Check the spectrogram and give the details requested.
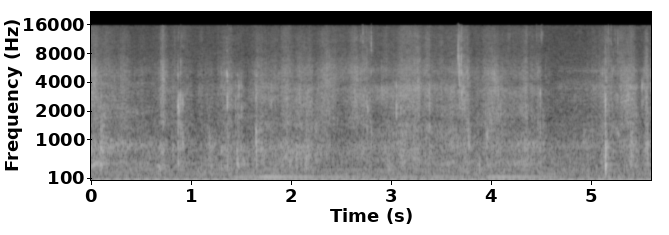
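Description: Close-miked mouth sounds of someone chewing soft pastry with chocolate spread: scattered small wet clicks and smacks, over a faint low hum.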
